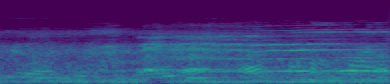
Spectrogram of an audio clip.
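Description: A rooster crowing: about a second in, one long call that rises briefly and then holds a steady note.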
